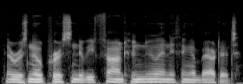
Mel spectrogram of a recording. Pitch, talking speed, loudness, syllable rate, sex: 110 Hz, 295 wpm, -17 LUFS, 7.4 syllables/s, male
